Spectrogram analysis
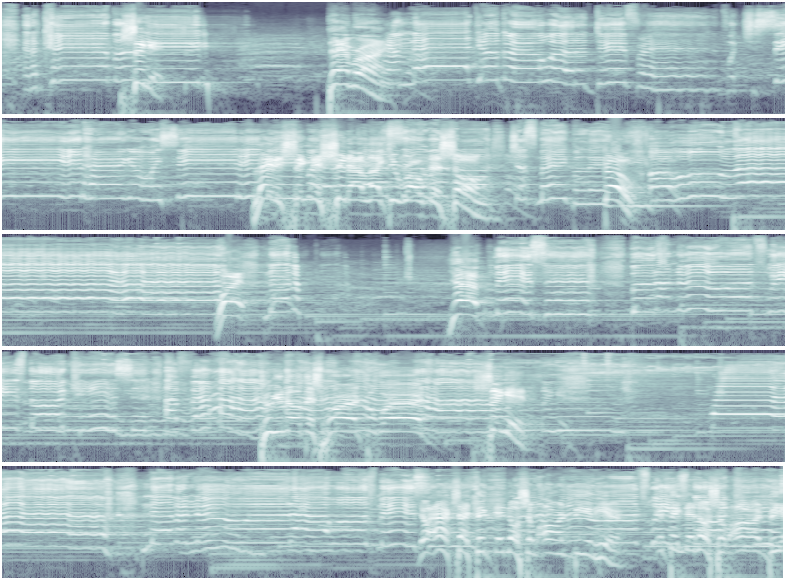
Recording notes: Live audio recording of my set at Margarita Fridays in the Bronx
